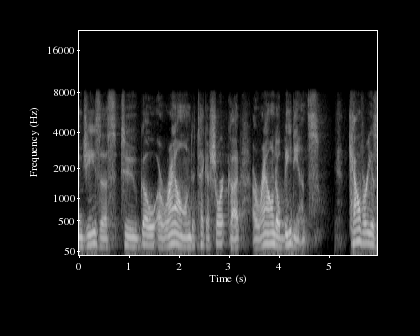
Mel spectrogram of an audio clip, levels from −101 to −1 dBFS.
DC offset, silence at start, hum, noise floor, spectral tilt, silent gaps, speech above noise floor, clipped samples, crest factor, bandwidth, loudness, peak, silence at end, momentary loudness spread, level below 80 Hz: under 0.1%; 0 s; none; -62 dBFS; -6 dB/octave; none; 30 dB; under 0.1%; 18 dB; 8.4 kHz; -32 LUFS; -14 dBFS; 0 s; 11 LU; -66 dBFS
